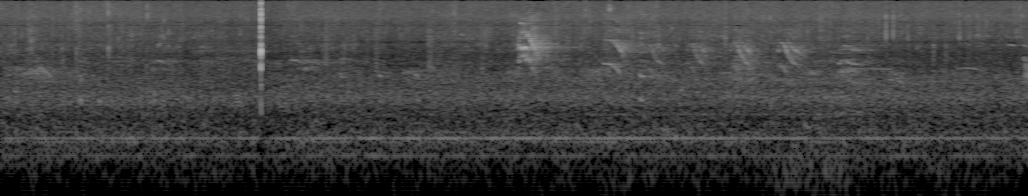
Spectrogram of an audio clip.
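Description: Park waterfowl and other birds calling: a run of about six short, falling calls from about halfway through, over a steady low hum. A single sharp click comes about two and a half seconds in.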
